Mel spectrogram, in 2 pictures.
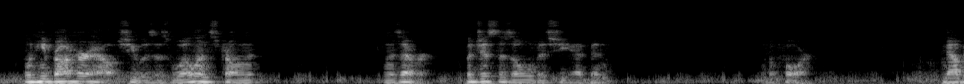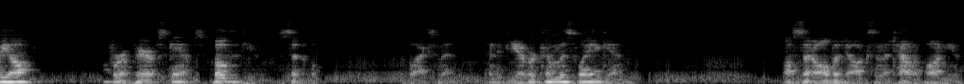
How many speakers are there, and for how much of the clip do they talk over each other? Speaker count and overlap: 1, no overlap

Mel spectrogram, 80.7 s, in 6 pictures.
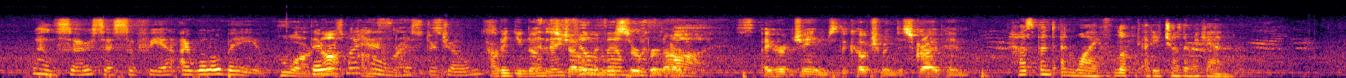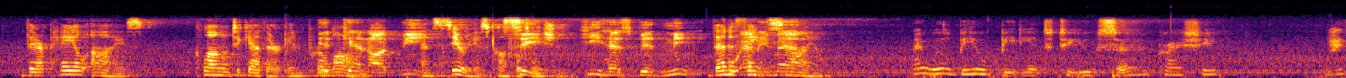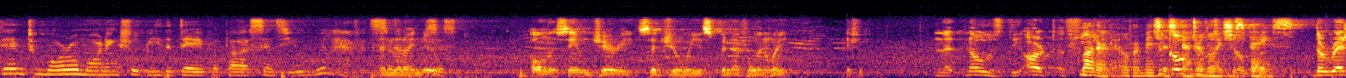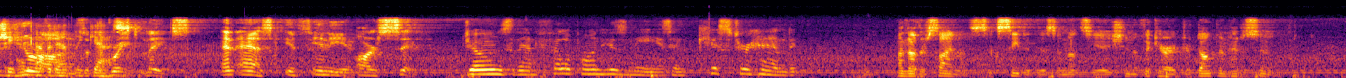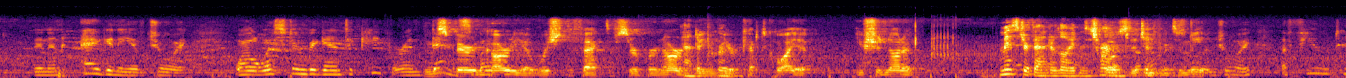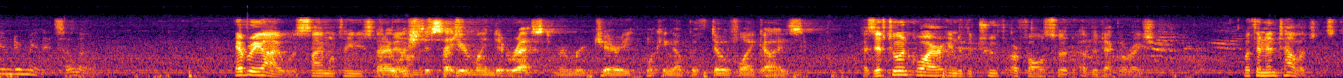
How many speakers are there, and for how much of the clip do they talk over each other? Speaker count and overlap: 4, about 25%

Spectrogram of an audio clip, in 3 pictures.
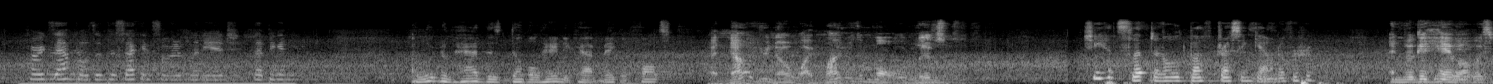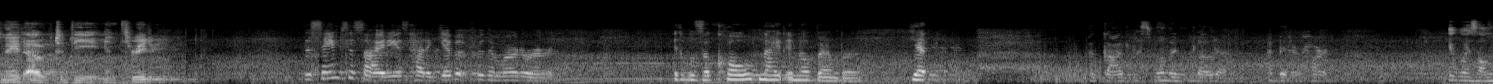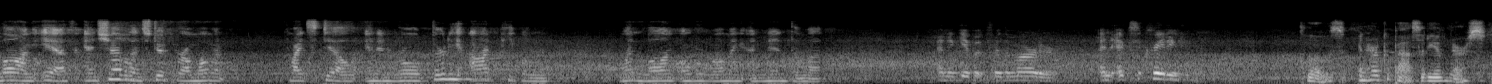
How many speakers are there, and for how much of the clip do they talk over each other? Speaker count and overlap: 9, no overlap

